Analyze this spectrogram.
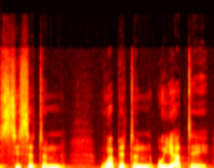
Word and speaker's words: Sisseton Wahpeton Oyate: Tallbear is a citizen of the Sisseton Wahpeton Oyate in South Dakota.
